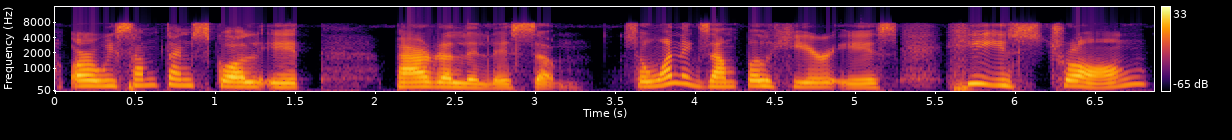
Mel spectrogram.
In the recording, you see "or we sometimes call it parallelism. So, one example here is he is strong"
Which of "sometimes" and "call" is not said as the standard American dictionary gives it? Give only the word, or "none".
sometimes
